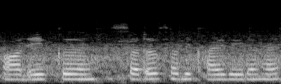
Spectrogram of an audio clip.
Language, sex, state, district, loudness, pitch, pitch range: Hindi, male, Chhattisgarh, Raipur, -14 LUFS, 240 Hz, 235-245 Hz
